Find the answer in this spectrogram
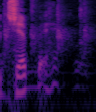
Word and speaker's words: djembe: the djembe. The djembe. The D is silent.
